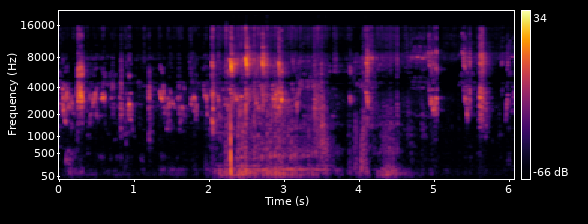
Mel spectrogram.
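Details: Budgerigars, pet parakeets, chirping: busy high twittering and short chirps from several birds, with brief fluttering bursts and lower rustling noise in the middle.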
